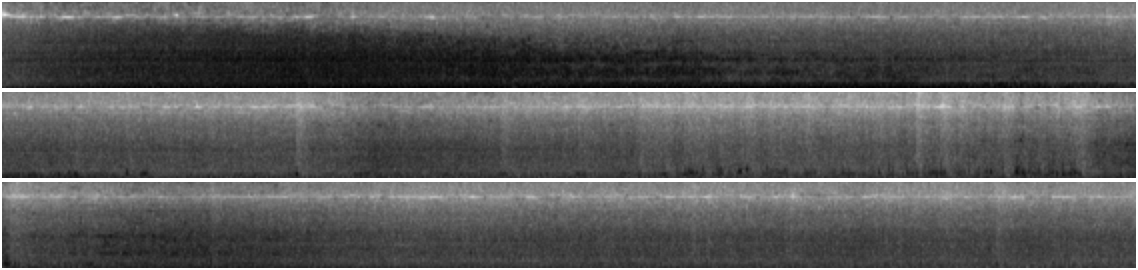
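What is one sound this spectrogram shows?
A motorcycle engine hums steadily, louder at first and then easing off.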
